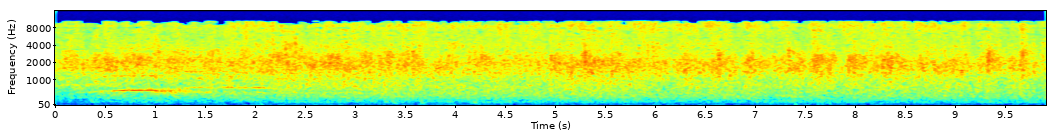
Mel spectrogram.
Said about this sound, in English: Thank you very much, Mr. President. Please, a round of applause for the President of the United States of America.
